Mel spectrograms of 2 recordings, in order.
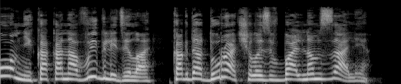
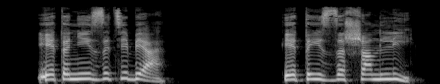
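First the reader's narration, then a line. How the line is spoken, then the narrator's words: Plain. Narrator (Russian): ответил лорд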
